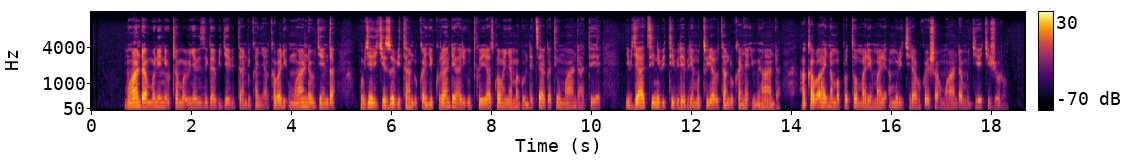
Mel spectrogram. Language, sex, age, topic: Kinyarwanda, male, 25-35, government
